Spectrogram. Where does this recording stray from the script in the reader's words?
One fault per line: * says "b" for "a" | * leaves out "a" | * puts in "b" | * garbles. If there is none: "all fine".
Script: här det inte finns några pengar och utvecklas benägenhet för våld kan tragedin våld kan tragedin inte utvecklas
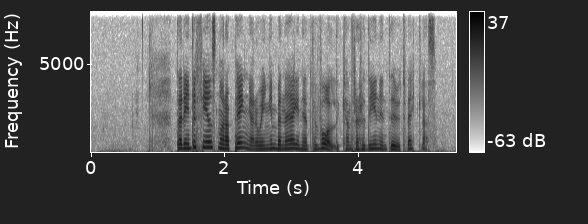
* says "där" for "här"
* says "ingen" for "utvecklas"
* leaves out "våld kan tragedin"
